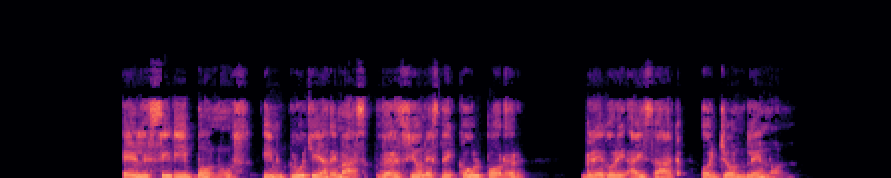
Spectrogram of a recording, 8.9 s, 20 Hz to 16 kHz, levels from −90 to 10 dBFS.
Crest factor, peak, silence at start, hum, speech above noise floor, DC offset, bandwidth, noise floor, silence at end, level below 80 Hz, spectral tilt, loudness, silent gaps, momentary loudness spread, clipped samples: 14 dB; -4 dBFS; 1.2 s; none; over 72 dB; under 0.1%; 10 kHz; under -90 dBFS; 1.15 s; -60 dBFS; -3.5 dB/octave; -18 LUFS; none; 9 LU; under 0.1%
